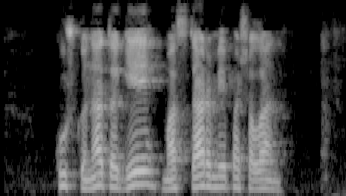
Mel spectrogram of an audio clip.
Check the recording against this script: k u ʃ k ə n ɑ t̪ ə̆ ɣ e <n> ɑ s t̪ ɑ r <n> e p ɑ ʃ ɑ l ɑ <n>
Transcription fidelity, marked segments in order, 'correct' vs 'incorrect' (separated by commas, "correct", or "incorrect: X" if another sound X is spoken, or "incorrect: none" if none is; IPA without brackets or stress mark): incorrect: m, incorrect: m, correct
